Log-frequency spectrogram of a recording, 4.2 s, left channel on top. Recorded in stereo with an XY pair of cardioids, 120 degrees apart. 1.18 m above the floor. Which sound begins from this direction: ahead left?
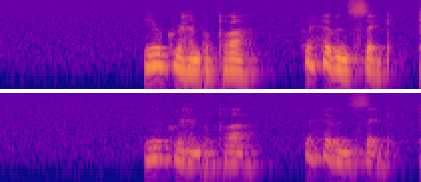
A man speaking, at 1.4 s.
